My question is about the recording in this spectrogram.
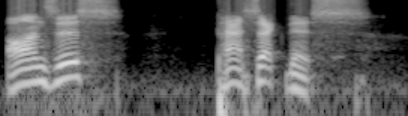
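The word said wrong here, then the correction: Anžejs Pasečņiks: Actually, it's Onsis Pasekness. – Oh, well. – Wrong emphasis on the wrong syllable.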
